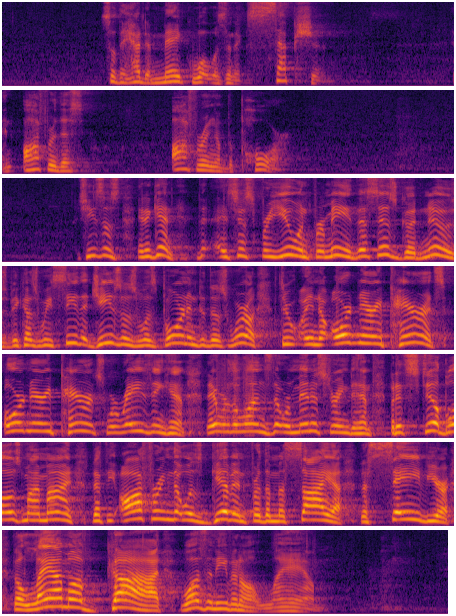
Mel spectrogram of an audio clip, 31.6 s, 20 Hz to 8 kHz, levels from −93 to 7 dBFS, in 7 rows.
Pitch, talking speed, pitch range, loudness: 220 Hz, 160 wpm, 190-255 Hz, -18 LUFS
